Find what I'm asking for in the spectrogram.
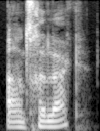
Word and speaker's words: entrelac: Du begyndte at strikke, øh, skriver du, entrelac. – Ja. Er det rigtigt udtalt? Ja.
